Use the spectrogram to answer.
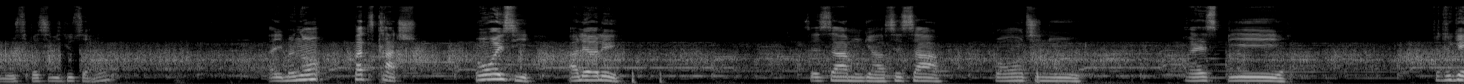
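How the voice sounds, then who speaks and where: A man's voice: fairly high pitch, fairly even intonation, unhurried, pauses often, heavy background noise. A teenage boy hosting a video, giving rambling, playful commentary on a game with many hesitations. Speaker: gaming video host. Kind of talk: casual gameplay commentary. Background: game music.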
